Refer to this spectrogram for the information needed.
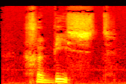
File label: "gebiesd", Dutch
